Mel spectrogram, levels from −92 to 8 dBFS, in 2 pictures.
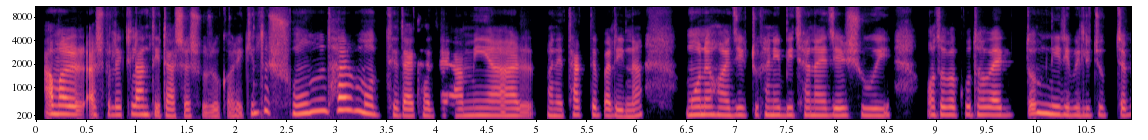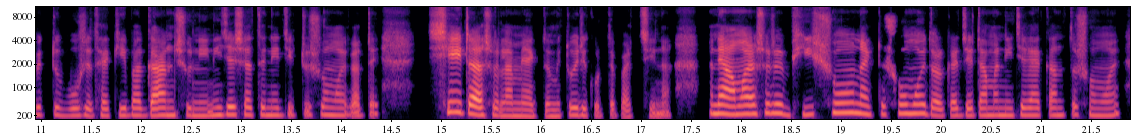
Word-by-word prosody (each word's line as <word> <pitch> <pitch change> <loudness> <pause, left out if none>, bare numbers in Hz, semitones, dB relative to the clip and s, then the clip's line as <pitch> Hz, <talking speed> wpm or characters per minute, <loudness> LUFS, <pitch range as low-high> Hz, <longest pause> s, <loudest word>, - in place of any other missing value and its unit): আমার 245 -1 +7 0.2
আসলে 220 -1 -2
ক্লান্তিটা 230 -4 +1
আসা 180 0 +1
শুরু 90 0 -7
করে। - - -6
কিন্তু 275 +6 -2 0.2
সন্ধ্যার 325 +8 +3
মধ্যে 230 -3 -3
দেখা 190 +1 -1
যায় 200 -1 -4
আমি 200 +1 -3 0.3
আর 200 - +3 0.3
মানে 190 -1 -3
থাকতে 215 +1 0
পারি 185 -2 0
না। - - 0 0.6
মনে 225 0 +3
হয়, 210 -1 +1
যে - - -1
একটুখানি 215 0 -3
বিছানায় 205 -1 -1
যেয়ে 205 0 +1
শুই। 200 -1 -3 0.5
অথবা 220 -1 -1
কোথাও 220 -1 -2
একদম 210 +6 -5
নিরিবিলি 210 -3 -2
চুপচাপ 205 -1 -4
একটু 215 - -10
বসে 200 -1 -3
থাকি 195 +1 -4
বা 205 - +1
গান 210 +1 +6
শুনি। 195 -2 -4
নিজের 225 +1 +2
সাথে 215 0 -2
নিজে 205 -1 -5
একটু - - -8
সময় 210 -2 -3
কাটাই। 255 +4 -4 0.6
সেইটা 295 -4 +7
আসলে 205 -3 -1
আমি 185 0 -2
একদমই 180 0 -7
তৈরি 210 -1 0
করতে - - -8
পারছি - - -4
না। - - -6 0.4
মানে 255 0 +6
আমার 245 +1 +6
আসলে 265 +1 +2 0.2
ভীষণ 275 +5 +1
একটা 235 +1 -7
সময় 255 0 +2
দরকার, 195 0 -1
যেটা 200 +1 -2
আমার 205 0 -2
নিজের 205 +1 -3
একান্ত 210 +1 -5 0.2
সময়। 200 +2 -4
215 Hz, 165 wpm, -25 LUFS, 200-235 Hz, 0.6 s, আমার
